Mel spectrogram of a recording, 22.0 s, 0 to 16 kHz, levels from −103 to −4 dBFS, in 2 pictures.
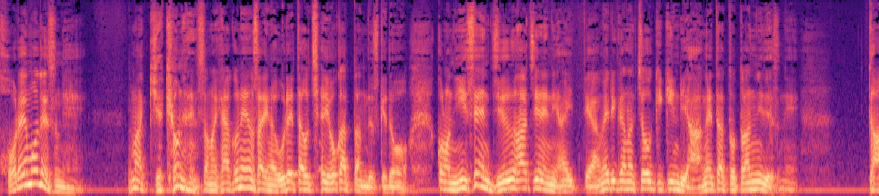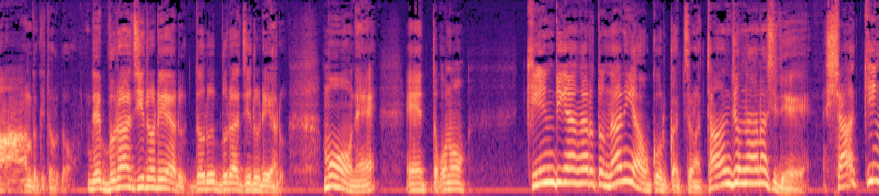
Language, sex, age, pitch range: Japanese, male, 50-69, 115-180 Hz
